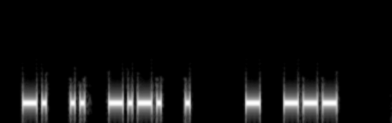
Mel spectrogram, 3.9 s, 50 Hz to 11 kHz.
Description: Morse code, heard as a keyed tone, about 25 wpm, spaced as for 20 wpm, 590 Hz. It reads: NICE TO
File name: qso207b 20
